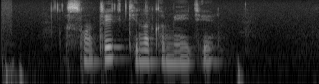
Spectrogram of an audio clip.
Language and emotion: Russian, neutral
